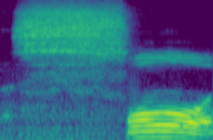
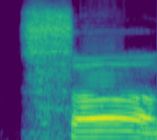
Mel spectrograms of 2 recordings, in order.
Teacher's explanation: suaranya dibawa ke dalam, otomatis si pangkal lidahnya itu naik sendiri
